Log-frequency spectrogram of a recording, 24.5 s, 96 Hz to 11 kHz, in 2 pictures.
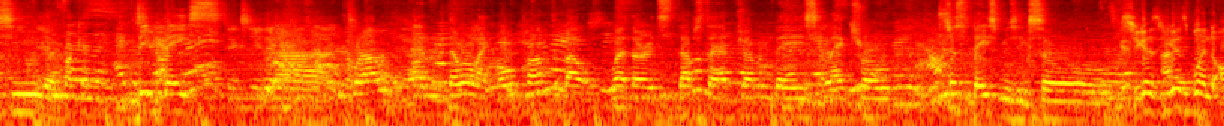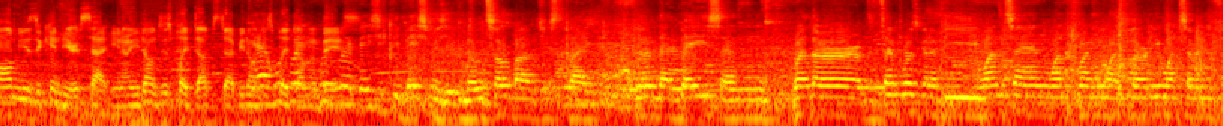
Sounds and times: Speech: 0.0 - 24.4.

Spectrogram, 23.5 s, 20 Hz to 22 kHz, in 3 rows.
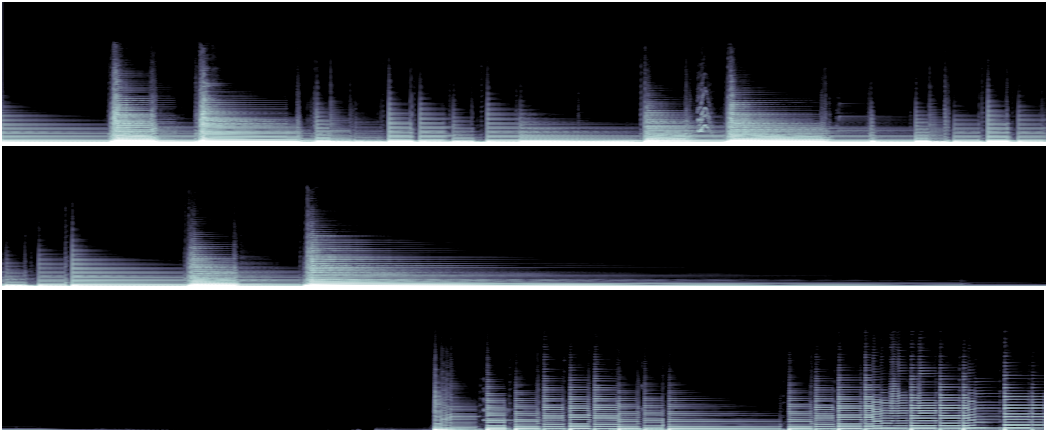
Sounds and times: Acoustic guitar: 0.0 - 16.4, 18.4 - 23.4.

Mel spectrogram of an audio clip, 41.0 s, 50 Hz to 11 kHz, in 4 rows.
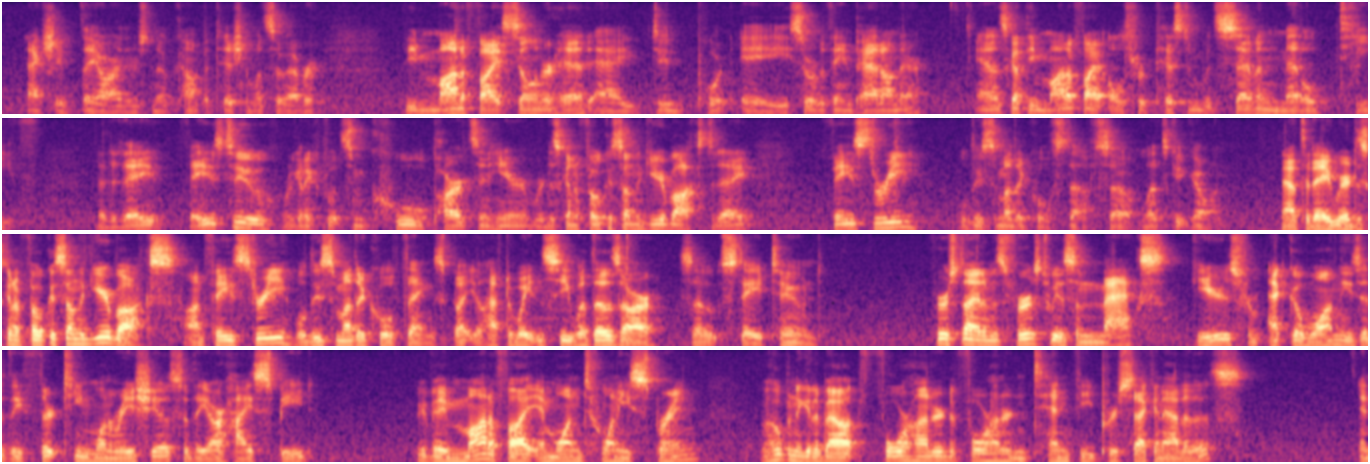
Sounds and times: Speech: 0.2 - 2.4, 3.0 - 26.7, 27.4 - 33.2, 33.8 - 40.2.

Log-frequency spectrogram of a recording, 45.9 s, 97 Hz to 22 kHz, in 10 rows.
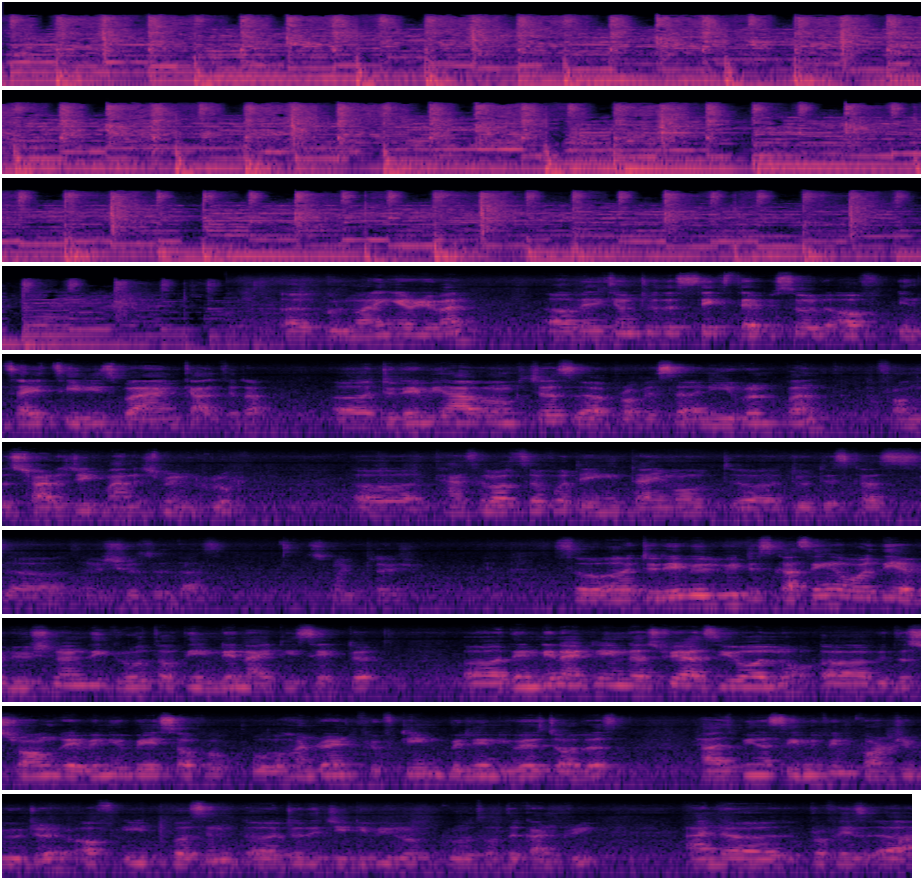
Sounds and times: Speech: 15.2 - 29.7, 30.4 - 45.9.

